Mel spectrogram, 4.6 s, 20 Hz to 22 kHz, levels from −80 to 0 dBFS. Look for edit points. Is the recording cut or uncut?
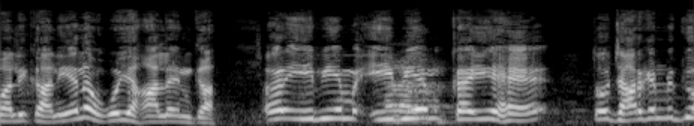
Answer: cut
